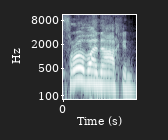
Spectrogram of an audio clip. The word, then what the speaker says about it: Frohe Weihnachten: Frohe Weihnachten. See, he's so German he can't remember it. Now, he's Frohe Weihnachten.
